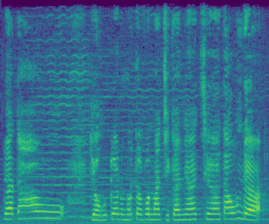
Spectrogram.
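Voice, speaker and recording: A woman's voice: high-pitched, fairly even intonation, normal speed, faint music behind, natural voice. An actress playing a fussy, coaxing young woman who shrieks and fake-sobs in a comic soap scene. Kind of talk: comedic soap-opera acting.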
